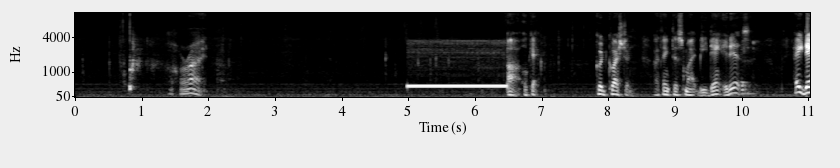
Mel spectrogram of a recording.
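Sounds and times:
speech: 1.6s - 2.1s, 6.5s - 7.2s, 7.8s - 11.0s
telephone dial tone while calling a listener: 5.0s - 6.5s.

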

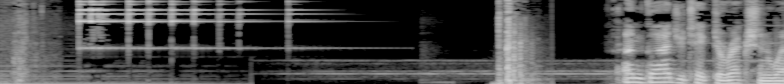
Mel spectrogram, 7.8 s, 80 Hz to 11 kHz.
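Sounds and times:
door entry bell chiming at a coffee shop: 0.8s - 5.9s
dull door thud: 4.9s - 5.6s
speech: 6.2s - 7.8s.

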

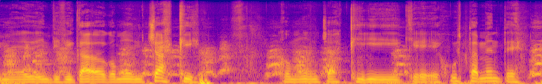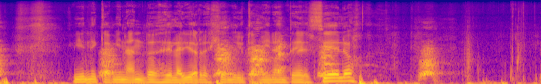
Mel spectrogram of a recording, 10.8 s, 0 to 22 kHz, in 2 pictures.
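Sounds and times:
dog yelping: 0.0s - 4.3s, 5.3s - 5.6s, 6.4s - 6.8s, 7.5s - 8.9s, 9.6s - 9.9s
dog barking: 0.0s - 4.4s, 5.2s - 5.6s, 6.3s - 10.0s
speech: 0.0s - 9.2s.

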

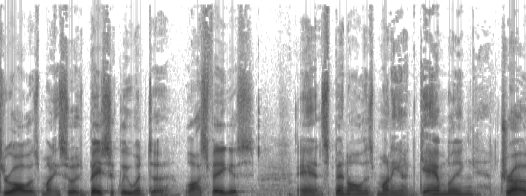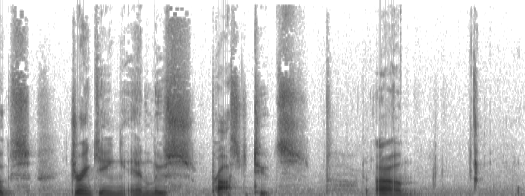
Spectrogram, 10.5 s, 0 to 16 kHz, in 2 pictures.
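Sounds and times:
speech: 0.0s - 8.4s, 9.0s - 9.5s
chewing nicotine gum: 9.6s - 10.5s
mouth clicks: 9.6s - 10.5s.

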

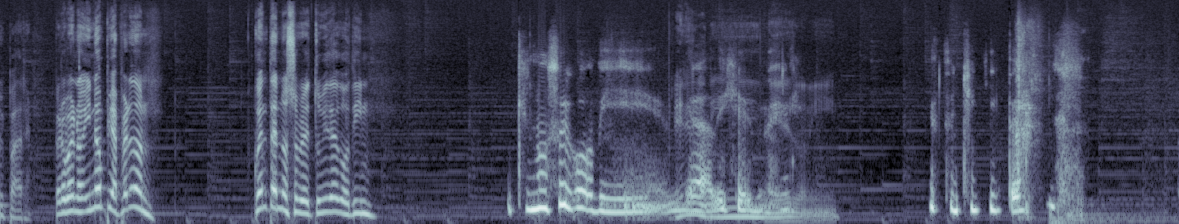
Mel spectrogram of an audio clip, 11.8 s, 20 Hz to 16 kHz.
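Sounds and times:
speech: 0.0s - 1.7s, 2.6s - 3.8s, 5.1s - 8.1s, 9.4s - 10.9s
woman laughing: 9.8s - 10.9s.

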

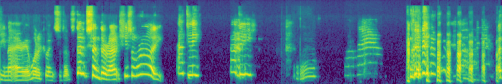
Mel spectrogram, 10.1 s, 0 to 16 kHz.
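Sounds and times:
speech: 0.0s - 5.2s, 5.9s - 6.4s, 8.1s - 10.0s
cat meowing: 6.9s - 7.7s
laughter: 8.2s - 10.0s.

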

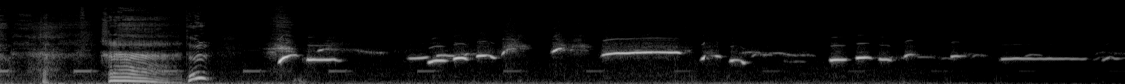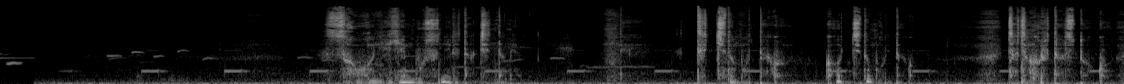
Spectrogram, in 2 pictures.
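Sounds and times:
faint breathy noise: 0.0s - 8.3s, 11.8s - 22.4s
speech: 0.4s - 2.3s
person whistling a slow tune: 2.4s - 11.6s, 12.3s - 19.0s.

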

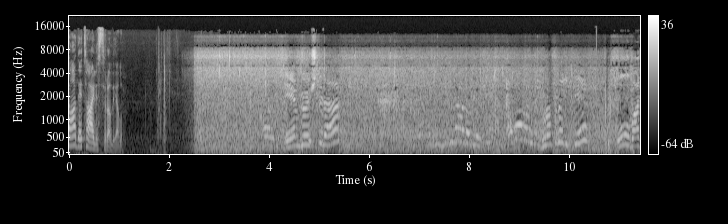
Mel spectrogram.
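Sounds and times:
speech: 0.0s - 1.2s, 3.9s - 5.8s, 7.8s - 11.4s
heavy rain downpour: 2.3s - 11.4s.

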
